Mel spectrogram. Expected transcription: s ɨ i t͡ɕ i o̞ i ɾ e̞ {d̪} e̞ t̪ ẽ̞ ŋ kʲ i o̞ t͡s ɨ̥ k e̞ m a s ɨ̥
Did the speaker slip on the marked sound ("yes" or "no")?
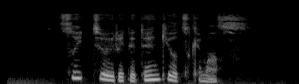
yes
